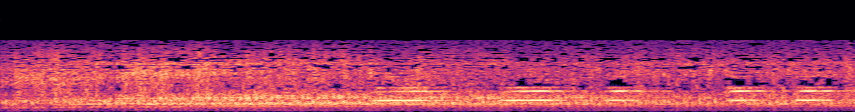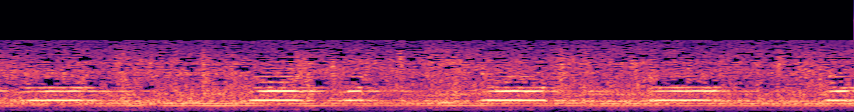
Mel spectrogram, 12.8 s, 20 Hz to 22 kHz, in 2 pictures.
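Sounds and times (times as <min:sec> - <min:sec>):
boat engine rumble: 0:00.0 - 0:12.8
ferry whistle blasts: 0:02.8 - 0:07.4, 0:08.3 - 0:09.4, 0:10.0 - 0:12.8.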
